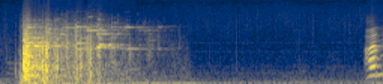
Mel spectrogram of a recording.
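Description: Glass smashes loudly in a home and the shards clatter and tinkle as they settle, then fade into quiet before a voice speaks up briefly at the end.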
